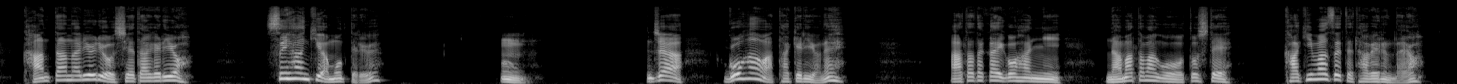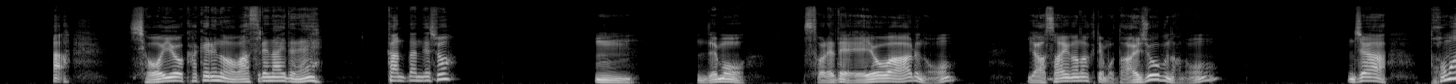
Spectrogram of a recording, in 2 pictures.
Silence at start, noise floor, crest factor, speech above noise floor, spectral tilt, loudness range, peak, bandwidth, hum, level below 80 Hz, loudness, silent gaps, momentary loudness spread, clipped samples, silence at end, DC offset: 0.25 s; -75 dBFS; 18 dB; 56 dB; -5.5 dB/octave; 5 LU; -2 dBFS; 16 kHz; none; -54 dBFS; -20 LUFS; none; 11 LU; under 0.1%; 0 s; under 0.1%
